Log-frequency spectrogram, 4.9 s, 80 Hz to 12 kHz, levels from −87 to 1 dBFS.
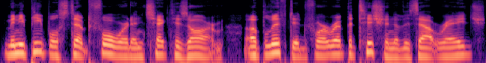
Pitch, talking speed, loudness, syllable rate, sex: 150 Hz, 185 wpm, -18 LUFS, 5.9 syllables/s, male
